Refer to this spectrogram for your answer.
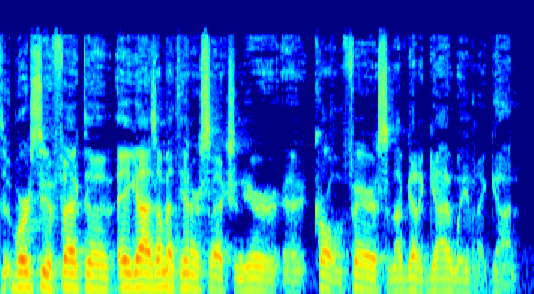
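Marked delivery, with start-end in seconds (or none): none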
